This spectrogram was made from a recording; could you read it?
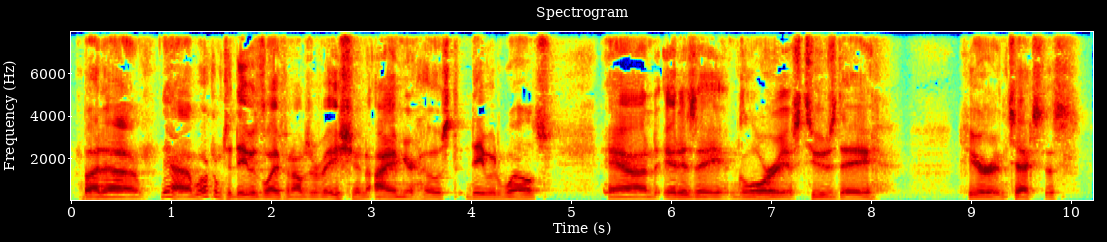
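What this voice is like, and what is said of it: Gravelly, under-the-weather voice. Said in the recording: “I do sound a little under the weather and my voice is a little gravelly, at least more gravelly than it is usually”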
